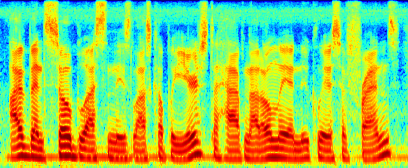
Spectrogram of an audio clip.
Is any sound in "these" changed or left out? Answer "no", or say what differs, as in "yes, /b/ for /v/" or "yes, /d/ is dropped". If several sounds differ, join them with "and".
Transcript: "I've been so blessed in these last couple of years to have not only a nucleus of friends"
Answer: no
